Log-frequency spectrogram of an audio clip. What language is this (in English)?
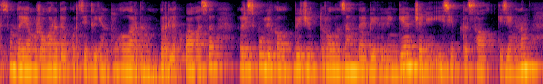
Kazakh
